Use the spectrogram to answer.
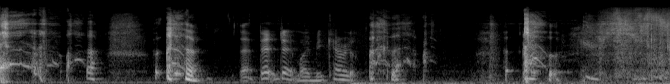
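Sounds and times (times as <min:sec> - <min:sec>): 
person coughing with something stuck in the throat: 0:00.0 - 0:02.1, 0:03.7 - 0:06.2
speech: 0:01.8 - 0:04.2, 0:05.5 - 0:06.6.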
